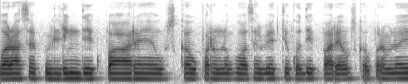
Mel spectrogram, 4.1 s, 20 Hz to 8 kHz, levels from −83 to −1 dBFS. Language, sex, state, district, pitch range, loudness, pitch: Hindi, male, Haryana, Rohtak, 145-150 Hz, -19 LUFS, 145 Hz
